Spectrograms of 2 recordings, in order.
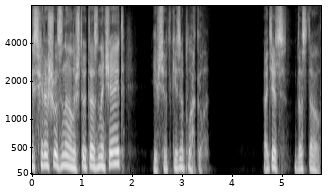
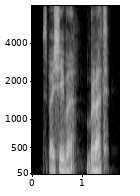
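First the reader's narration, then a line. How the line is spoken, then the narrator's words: Hoarse voice. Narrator (Russian): Голос его был хриплым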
